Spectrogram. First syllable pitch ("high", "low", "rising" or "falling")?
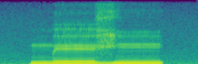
low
